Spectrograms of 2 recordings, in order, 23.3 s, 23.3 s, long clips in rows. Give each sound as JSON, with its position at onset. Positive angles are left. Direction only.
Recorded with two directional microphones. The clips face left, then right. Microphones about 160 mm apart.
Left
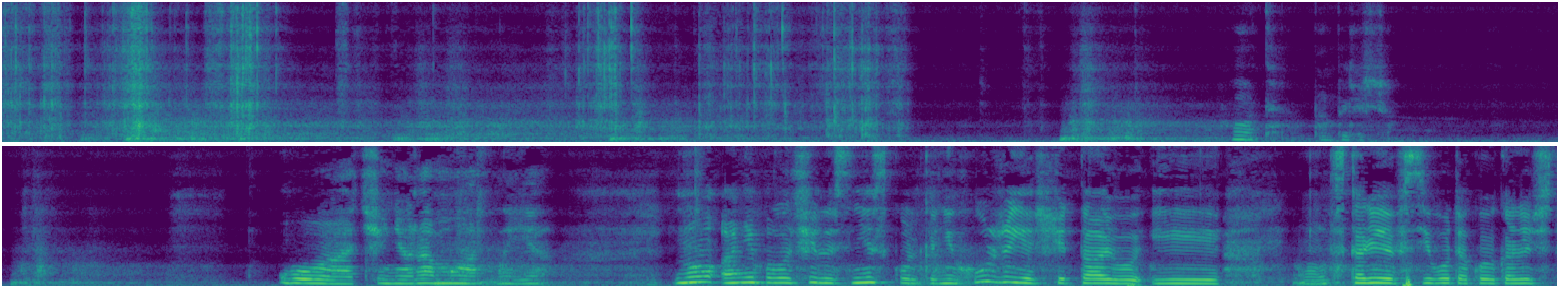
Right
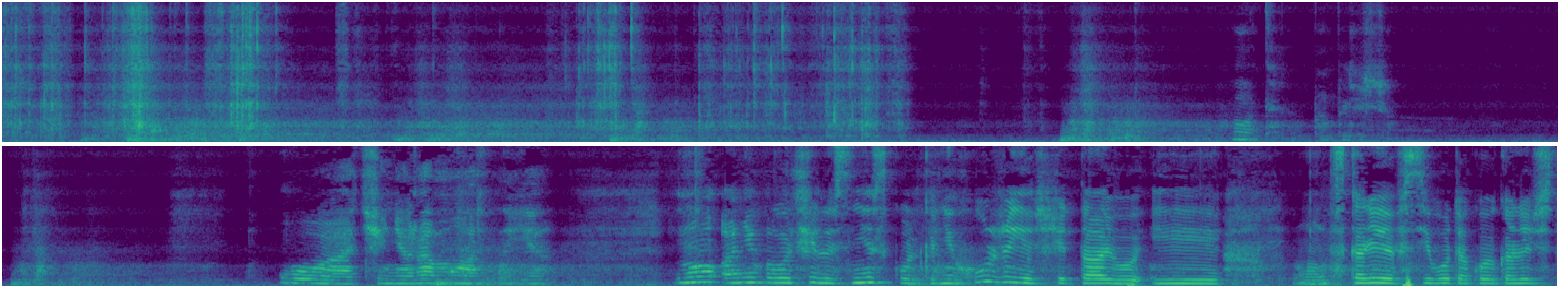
{"t": 9.2, "sound": "whispering", "side_deg": 30}
{"t": 13.7, "sound": "a sound", "side_deg": 40}
{"t": 16.3, "sound": "speech", "side_deg": 55}
{"t": 17.6, "sound": "speech", "side_deg": 25}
